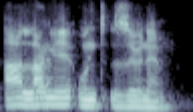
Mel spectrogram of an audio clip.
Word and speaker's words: A. Lange und Söhne: So what about A. Langenson? , No, you're getting really close, actually. It's A. Lange und Söhne.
